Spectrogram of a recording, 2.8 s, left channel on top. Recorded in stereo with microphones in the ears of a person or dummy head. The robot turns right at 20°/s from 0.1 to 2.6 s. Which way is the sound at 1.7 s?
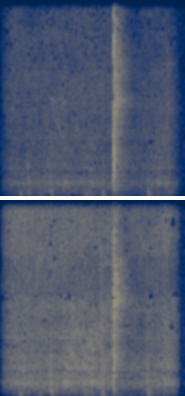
50° left (ahead or behind).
